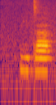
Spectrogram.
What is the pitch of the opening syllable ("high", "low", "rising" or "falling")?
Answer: high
